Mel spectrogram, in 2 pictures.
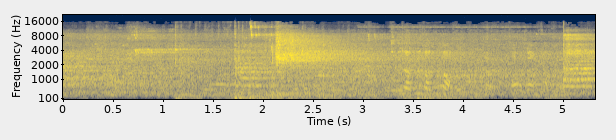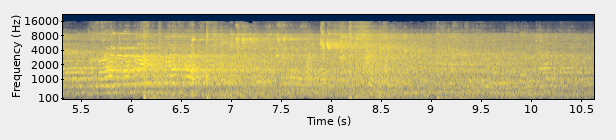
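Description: Futsal ball being kicked and thudding on the hard indoor court, a few sharp knocks, with players shouting over it in a large sports hall.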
